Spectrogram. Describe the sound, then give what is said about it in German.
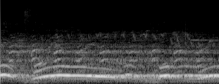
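A human voice imitating an owl's call into a microphone at a children's show by the Australian Polyglot Theatre, looped into the live soundtrack: loud, sustained hooting tones that swell and dip in pitch in a steady, wavering rhythm, with no talking. “Und als mein Eulenruf dann im Raum erschallt, da fühle ich mich für einen Moment sehr glücklich und hoffnungsvoll.”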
